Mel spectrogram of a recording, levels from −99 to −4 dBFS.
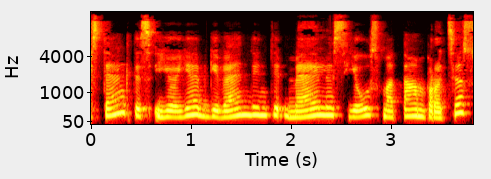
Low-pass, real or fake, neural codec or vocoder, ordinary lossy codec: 14.4 kHz; real; none; MP3, 64 kbps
